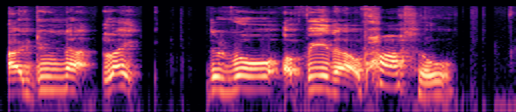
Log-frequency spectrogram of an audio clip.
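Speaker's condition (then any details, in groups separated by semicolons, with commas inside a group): Cerebral palsy; several unnoticed strokes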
